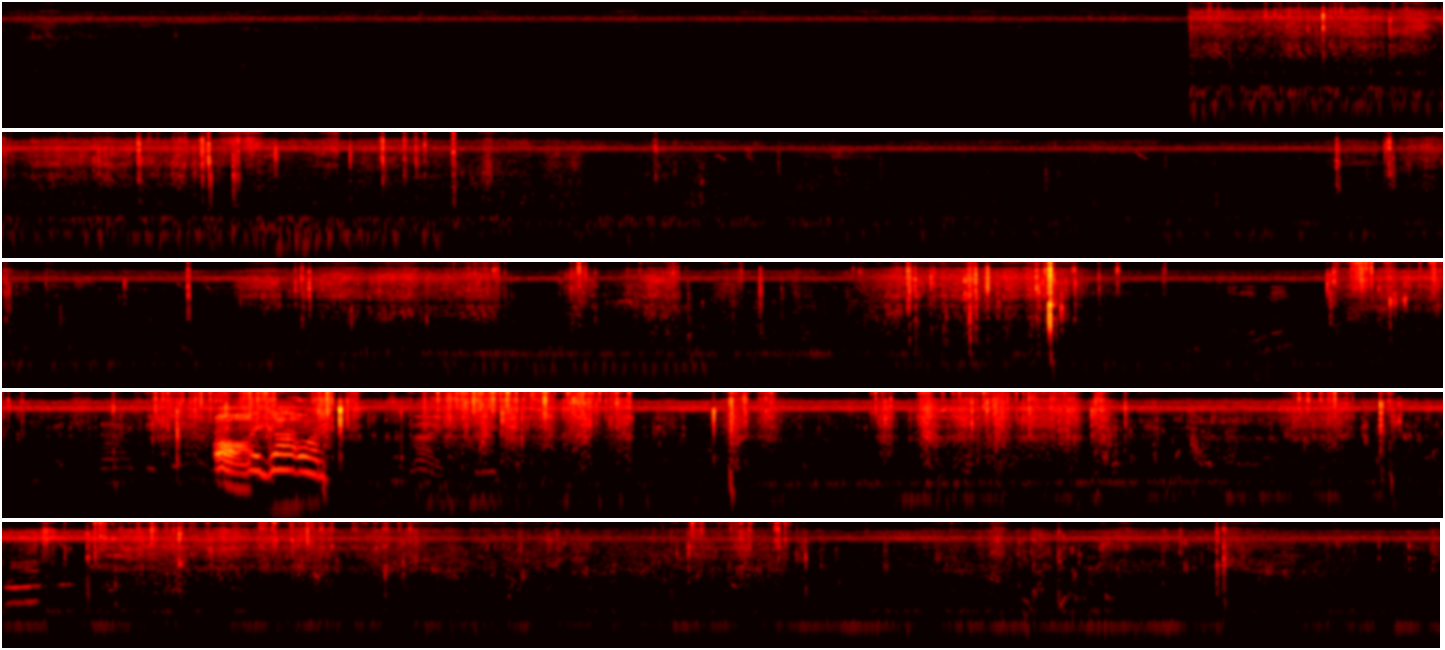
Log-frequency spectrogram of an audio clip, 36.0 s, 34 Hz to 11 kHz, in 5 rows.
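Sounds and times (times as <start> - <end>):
faint clicks and rustles: 6.0 - 36.0
high insect buzz: 6.0 - 36.0
low rumble: 19.8 - 21.9.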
